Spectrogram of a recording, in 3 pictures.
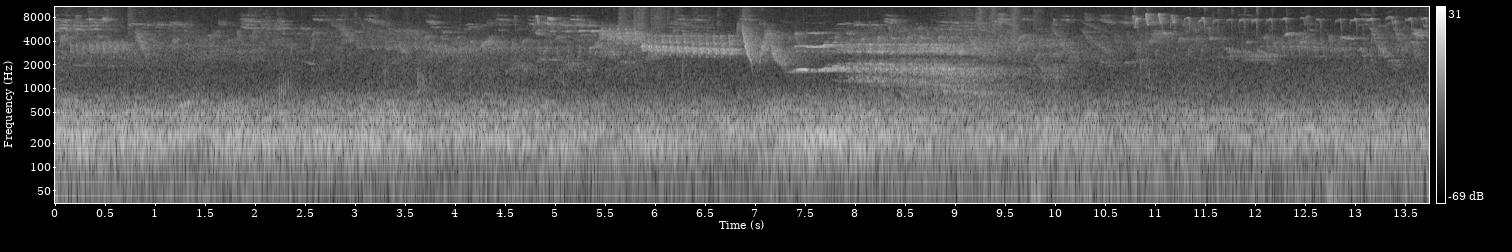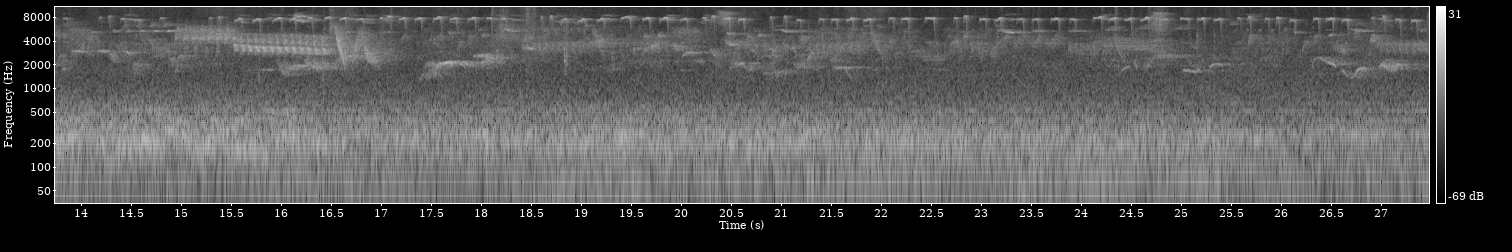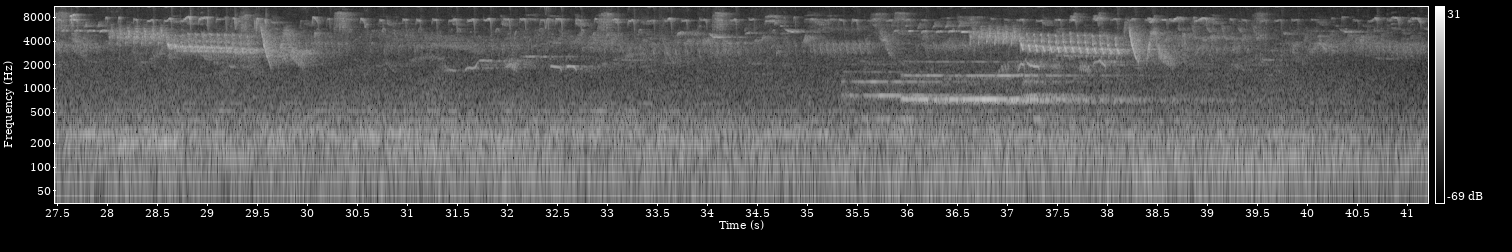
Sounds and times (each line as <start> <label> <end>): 0.0 plane takes off 12.2
7.4 neighing of the horses 10.3
30.5 plane takes off 41.2
34.0 train passes on the tracks 41.2
35.2 bird chirps 40.6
